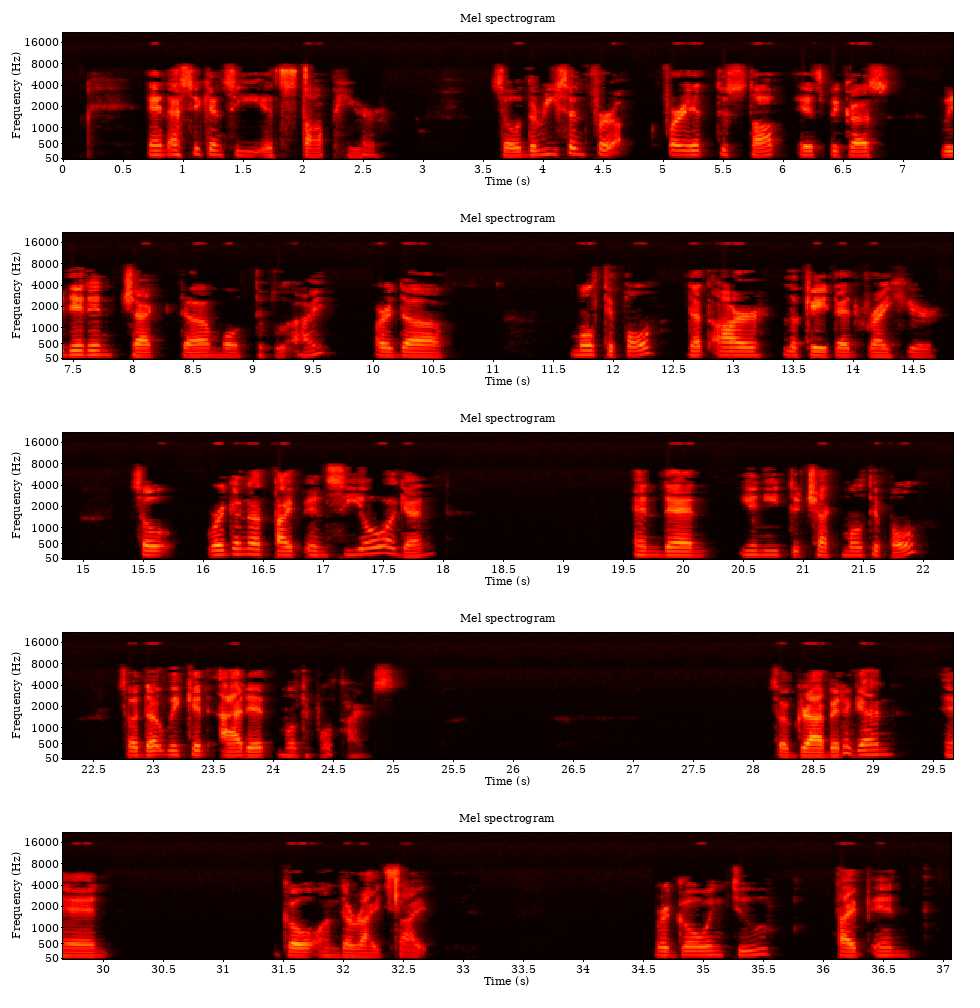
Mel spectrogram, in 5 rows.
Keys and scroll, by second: 11.0 F1, 11.1 F1, 16.9-18.0 typing, 35.5-36.9 typing.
